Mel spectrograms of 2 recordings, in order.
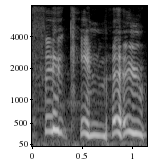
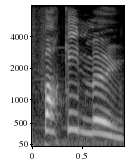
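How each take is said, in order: First: The first word has a northern English pronunciation. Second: The first word has a standard pronunciation. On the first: "it's a very north northern thing to say Fukin instead of fucking" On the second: "it's fucking Moo"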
